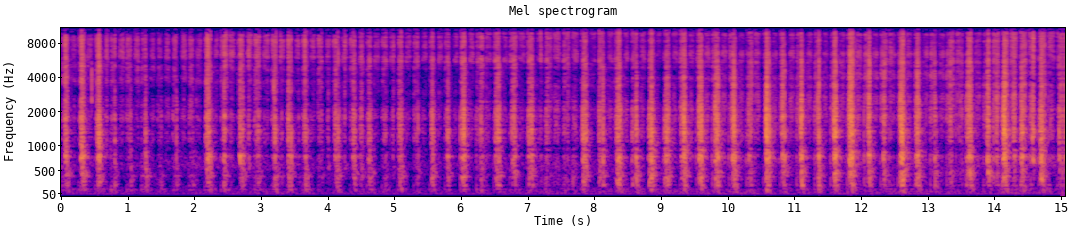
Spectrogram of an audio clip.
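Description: A wooden stick scrapes the black coating off a scratch-art paper page, uncovering the image beneath. The sound is a rapid series of about 53 short, dry, raspy strokes at roughly four per second, centered in the mid-range. The strokes grow louder and sharper toward the end.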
